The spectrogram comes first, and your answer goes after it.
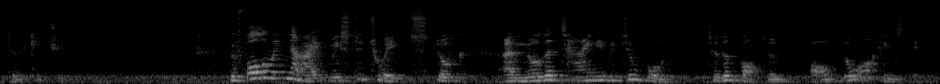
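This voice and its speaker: A man telling a children's story expressively, like a teacher, with dramatic, deliberate pauses and emphasis. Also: a little high. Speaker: teacher reading a story to pupils. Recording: roomy, distant, with noise.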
